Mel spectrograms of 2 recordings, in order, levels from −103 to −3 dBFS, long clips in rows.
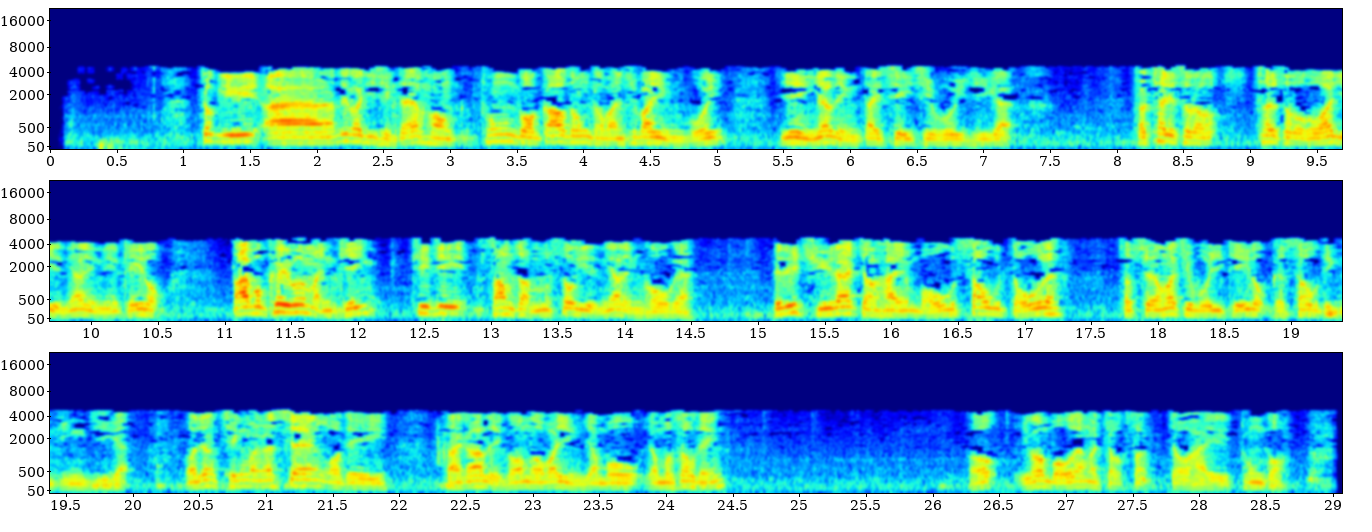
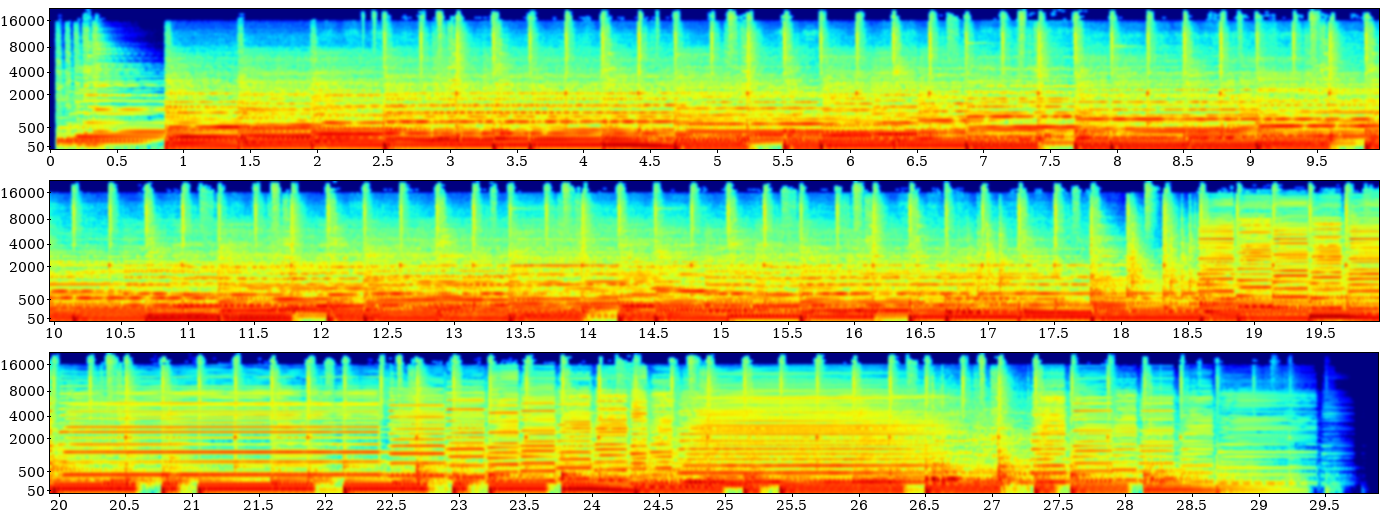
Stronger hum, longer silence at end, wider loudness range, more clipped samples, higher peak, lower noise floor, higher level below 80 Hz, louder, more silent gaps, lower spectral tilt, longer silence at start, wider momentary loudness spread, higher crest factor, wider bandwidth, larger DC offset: neither; second, 0.1 s vs 0.65 s; first, 8 LU vs 2 LU; neither; second, -6 dBFS vs 0 dBFS; first, -61 dBFS vs -50 dBFS; second, -64 dBFS vs -20 dBFS; second, -31 LUFS vs -13 LUFS; neither; first, -9 dB/octave vs -5.5 dB/octave; first, 0.35 s vs 0.05 s; first, 12 LU vs 4 LU; first, 26 dB vs 12 dB; second, 5 kHz vs over 20 kHz; neither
